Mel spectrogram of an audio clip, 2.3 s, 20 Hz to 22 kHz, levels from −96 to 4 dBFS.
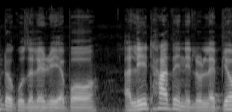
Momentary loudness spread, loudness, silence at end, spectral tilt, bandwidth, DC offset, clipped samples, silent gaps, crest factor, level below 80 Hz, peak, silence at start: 6 LU; -32 LUFS; 0 s; -6 dB/octave; 16.5 kHz; under 0.1%; under 0.1%; none; 22 dB; -68 dBFS; -10 dBFS; 0 s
